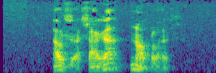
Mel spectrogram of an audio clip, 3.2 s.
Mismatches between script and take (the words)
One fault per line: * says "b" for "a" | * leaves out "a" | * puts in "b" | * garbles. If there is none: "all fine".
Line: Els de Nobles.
* puts in "Saga"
